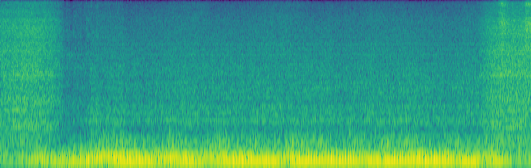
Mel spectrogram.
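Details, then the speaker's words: Car sitting for years, first start: low uneven lumpy rumble, about four beats per second, running rough only on starting fluid; owner suspects a bad fuel pump, fuel pressure test pending. "right now it is literally running on the starter fluid."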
